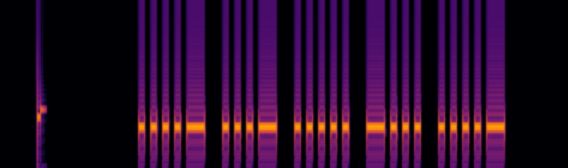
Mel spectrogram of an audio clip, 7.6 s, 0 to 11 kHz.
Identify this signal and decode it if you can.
Morse code, heard as a keyed tone, about 15 wpm, 700 Hz. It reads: 4V5B4
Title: Five Challenging Letter-Number Combinations 15wpm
